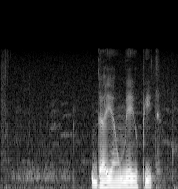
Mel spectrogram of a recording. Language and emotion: Russian, neutral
